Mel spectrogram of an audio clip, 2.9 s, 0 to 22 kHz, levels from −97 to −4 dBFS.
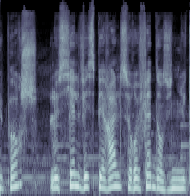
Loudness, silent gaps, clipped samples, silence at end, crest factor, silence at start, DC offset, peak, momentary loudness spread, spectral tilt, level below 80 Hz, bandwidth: -23 LUFS; none; under 0.1%; 0 s; 16 dB; 0 s; under 0.1%; -6 dBFS; 4 LU; -4.5 dB/octave; -64 dBFS; over 20 kHz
